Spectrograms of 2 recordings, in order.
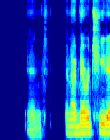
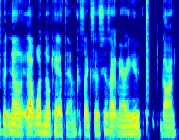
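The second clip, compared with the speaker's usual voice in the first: ordinary delivery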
